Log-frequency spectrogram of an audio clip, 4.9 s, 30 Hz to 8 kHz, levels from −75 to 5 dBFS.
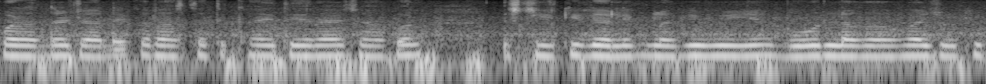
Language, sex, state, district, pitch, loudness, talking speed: Hindi, female, Uttar Pradesh, Jalaun, 195 Hz, -15 LUFS, 280 wpm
